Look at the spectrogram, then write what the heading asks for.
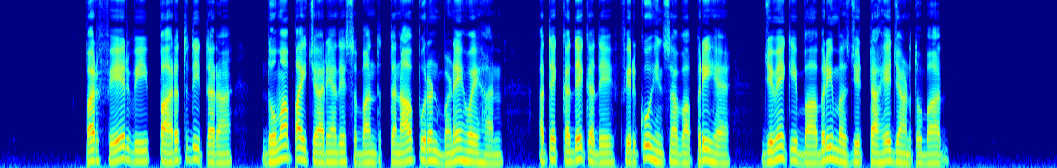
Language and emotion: Punjabi, neutral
